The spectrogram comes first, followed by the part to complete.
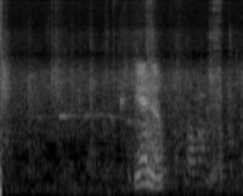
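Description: A single short, low cooing call about one and a half seconds in, rising and then falling in pitch, against an otherwise quiet room.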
